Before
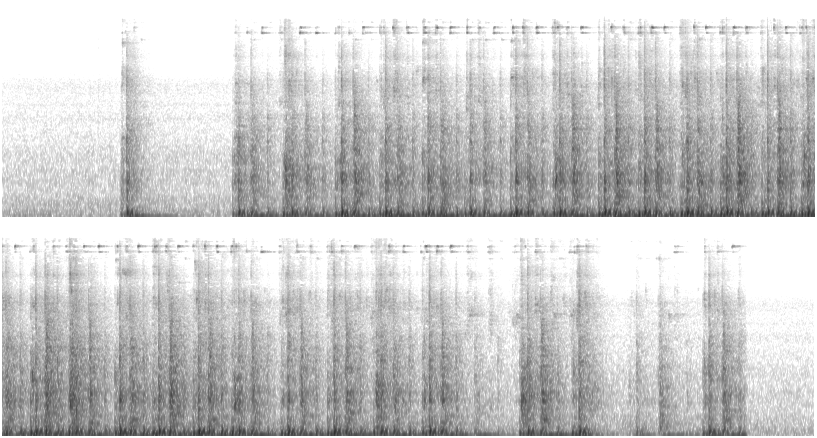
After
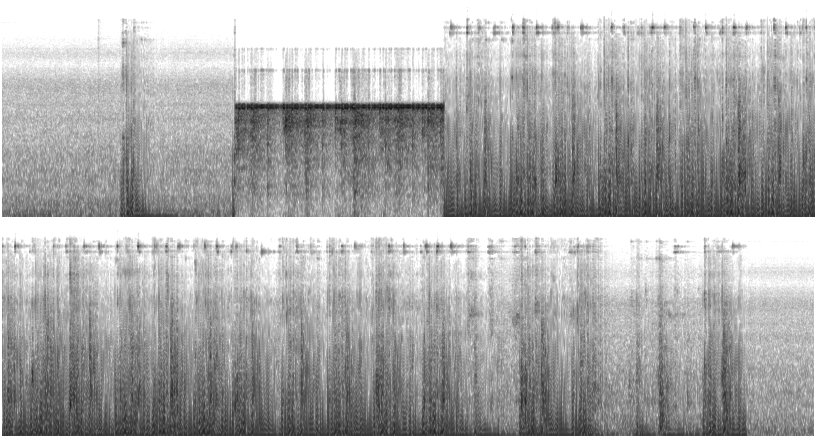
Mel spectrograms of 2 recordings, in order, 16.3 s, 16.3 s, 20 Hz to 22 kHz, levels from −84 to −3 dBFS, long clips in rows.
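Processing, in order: 2.33–4.42 s: frequency inversion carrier 3 kHz; loudness maximiser +21.5 dB; transformer saturation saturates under 510 Hz; trim -1.5 dB

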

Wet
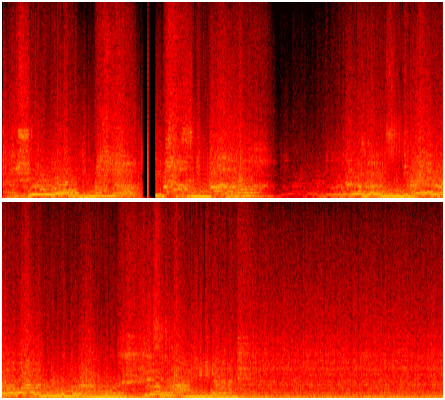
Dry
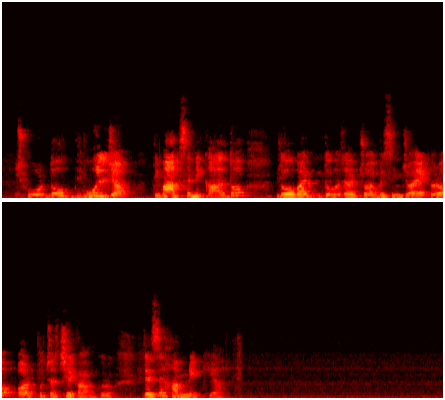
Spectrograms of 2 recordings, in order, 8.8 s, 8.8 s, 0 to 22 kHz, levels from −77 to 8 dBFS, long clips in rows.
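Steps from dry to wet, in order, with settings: dynamic bell 400 Hz, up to -5 dB, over -40 dBFS, Q 1; reverberation, pre-delay 4 ms, DRR -7.5 dB; gain riding within 4 dB 0.5 s; integer overflow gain 13 dB; 0.74–1.83 s: feedback comb 130 Hz, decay 0.33 s, harmonics odd, mix 70%; 4.82–5.24 s: low-pass 1.5 kHz 12 dB/octave; fuzz box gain 49 dB, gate -43 dBFS; 2.45–3.57 s: dip -17.5 dB, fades 0.30 s linear; swell ahead of each attack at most 32 dB/s; trim -8 dB

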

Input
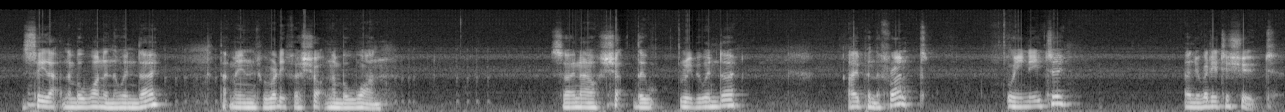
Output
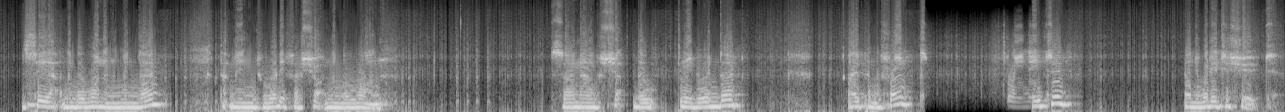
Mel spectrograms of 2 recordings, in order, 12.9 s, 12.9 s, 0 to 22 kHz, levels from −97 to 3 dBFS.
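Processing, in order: waveshaping leveller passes 5; compression 1.5:1, threshold -26 dBFS, peak gain reduction 6.5 dB; 9.24–10.32 s: band-pass 650–6300 Hz

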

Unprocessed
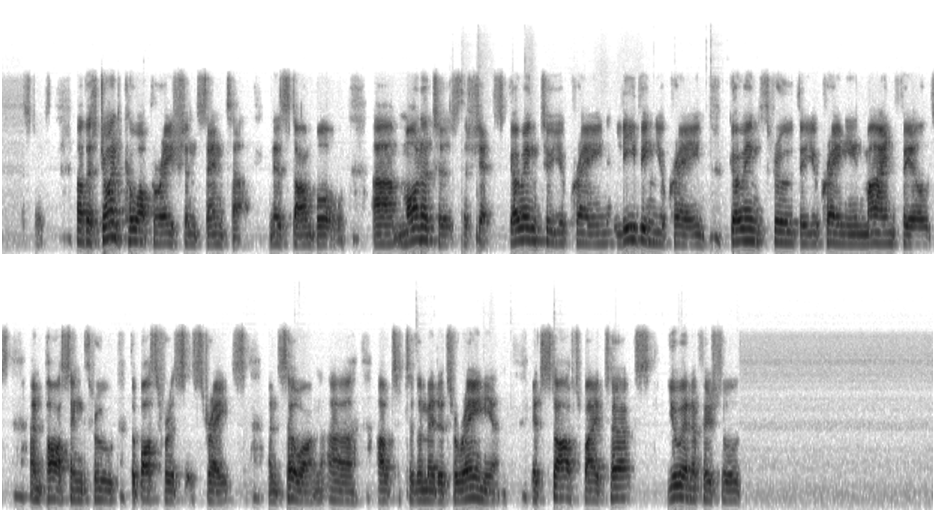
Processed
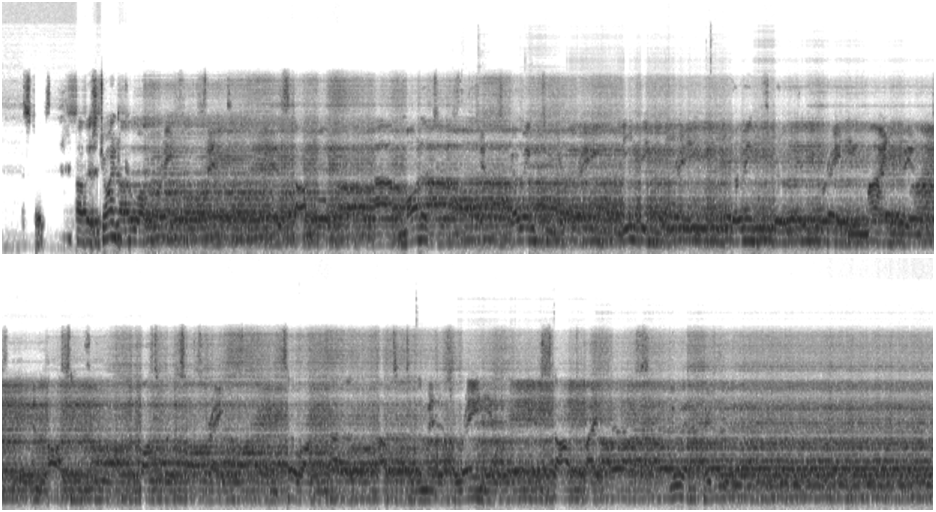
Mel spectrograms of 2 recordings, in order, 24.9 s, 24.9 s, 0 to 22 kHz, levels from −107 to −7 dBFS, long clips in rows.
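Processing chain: expander on every frequency bin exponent 2; echo that smears into a reverb 755 ms, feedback 64%, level -4.5 dB; level flattener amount 100%; trim -8 dB

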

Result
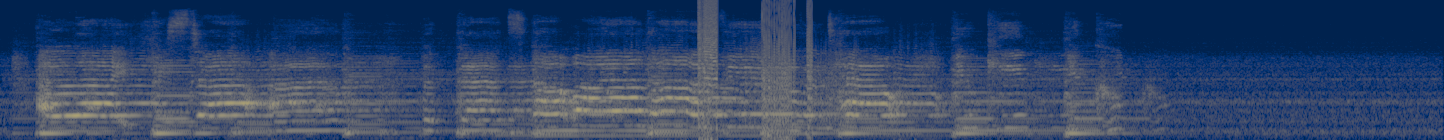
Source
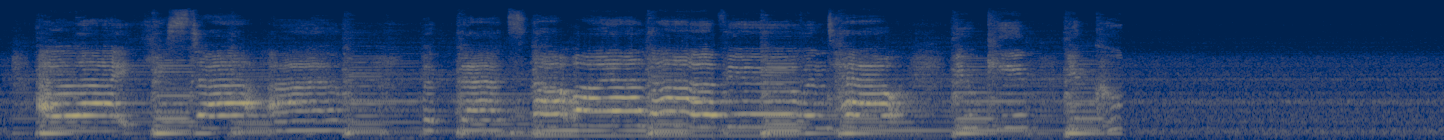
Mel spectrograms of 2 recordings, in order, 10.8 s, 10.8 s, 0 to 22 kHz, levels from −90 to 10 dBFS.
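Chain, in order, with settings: 5.23–6.15 s: integer overflow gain 24.5 dB; speakerphone echo 350 ms, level -10 dB; trim -1.5 dB

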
